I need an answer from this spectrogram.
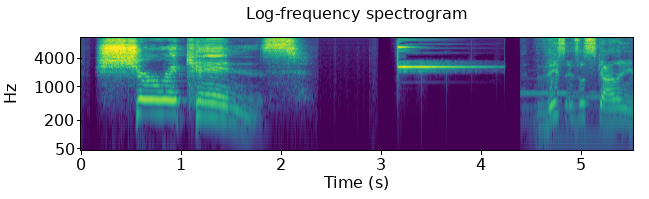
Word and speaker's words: shuriken: a fire kick move was even better it's pronounced shuriken this is a skyline you need to base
